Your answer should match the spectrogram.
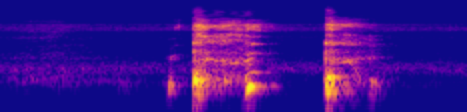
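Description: A man coughs twice in quick succession into his hands, about a second in.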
